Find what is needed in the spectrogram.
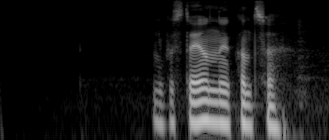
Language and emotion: Russian, neutral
